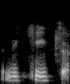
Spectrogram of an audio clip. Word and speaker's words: Nekeita: That's want to make sure I'm pronouncing Nekeita properly. It's Nekeita, yes, right? Nekeita.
